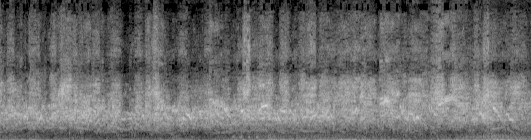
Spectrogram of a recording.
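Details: Budgerigar colony kept in an aviary, many birds chirping and warbling together in an unbroken, bright chatter with occasional squeaky notes.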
